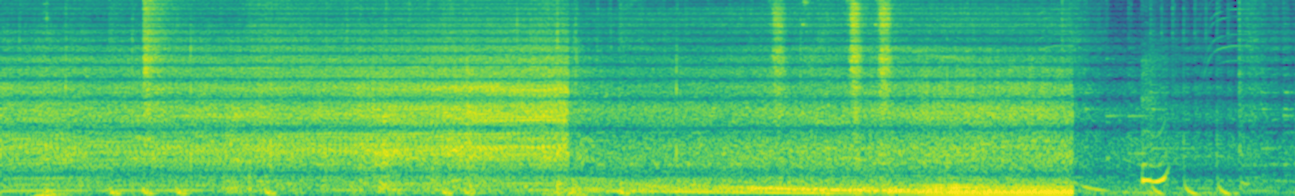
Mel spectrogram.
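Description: Heavy lorry sound effects as a truck is stopped: a loud rushing noise for the first half gives way to a deep engine rumble with a few sharp knocks, cut off abruptly near the end, over background music.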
